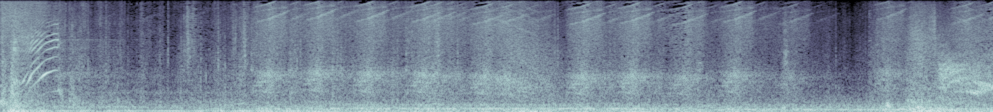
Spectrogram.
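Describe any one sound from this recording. Footsteps run quickly over rocky ground.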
